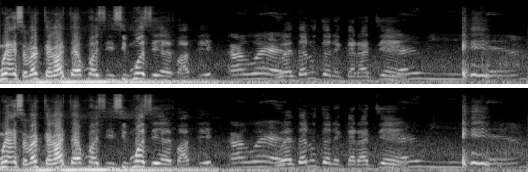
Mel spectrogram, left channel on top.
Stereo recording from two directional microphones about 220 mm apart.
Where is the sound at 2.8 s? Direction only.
45° right (ahead or behind).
